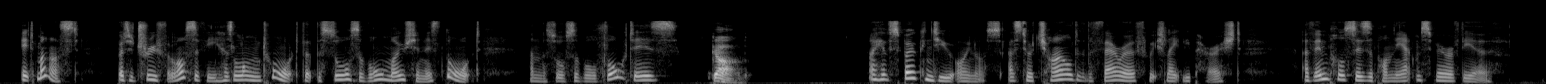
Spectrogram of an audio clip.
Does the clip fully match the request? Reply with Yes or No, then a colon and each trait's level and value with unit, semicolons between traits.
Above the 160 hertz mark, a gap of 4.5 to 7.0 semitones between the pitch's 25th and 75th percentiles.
Yes: medium, 185 Hz; average, 5.1 semitones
